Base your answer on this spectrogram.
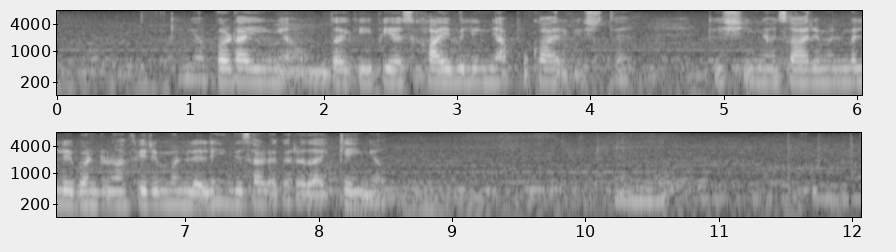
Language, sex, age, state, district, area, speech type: Dogri, female, 18-30, Jammu and Kashmir, Kathua, rural, spontaneous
